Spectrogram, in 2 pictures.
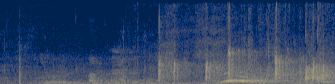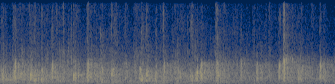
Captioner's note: audience applauding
